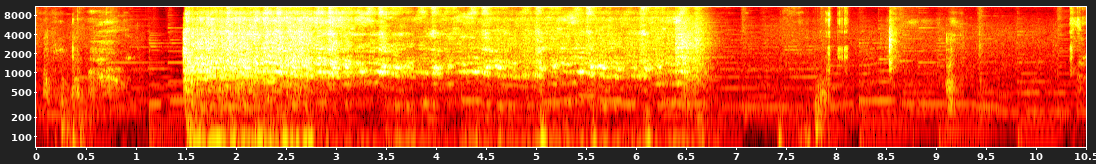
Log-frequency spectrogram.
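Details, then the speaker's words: 1970 Chevy C10 with a 5.7 Vortec 350 from a 1998 van and a 700R4, first startup with choke set and a new electric fuel pump: it cranks and catches into a rough, lumpy, uneven idle. Ignition timing is off and was adjusted later. "To me, it sounds like it's a little bit out of time. first and foremost."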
